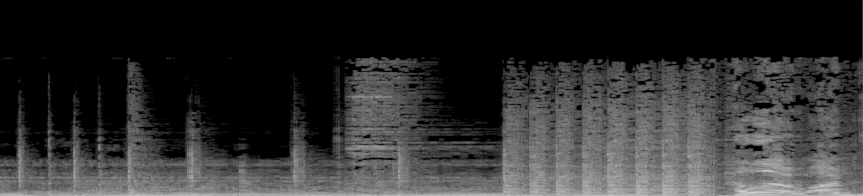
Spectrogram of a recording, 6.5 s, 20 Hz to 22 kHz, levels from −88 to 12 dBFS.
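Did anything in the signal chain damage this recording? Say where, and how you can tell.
Yes. From 1.30 s to the end, a time-stretched section plays at 0.52 times the original pace with pitch unchanged, so it drags. A spectrogram shows harmonics drawn out and blurred, with periodic seams where short pieces repeat. The likely cause is software stretching during editing or storage.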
